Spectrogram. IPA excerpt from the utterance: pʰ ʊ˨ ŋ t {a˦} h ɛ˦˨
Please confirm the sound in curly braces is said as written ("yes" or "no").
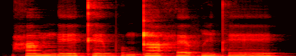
no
